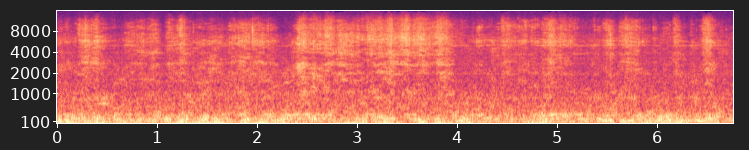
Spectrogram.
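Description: Faint, irregular rustling and rubbing of a disposable plastic glove as a hand spreads toppings over pizza dough.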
